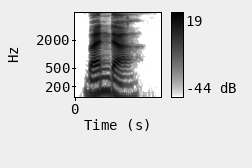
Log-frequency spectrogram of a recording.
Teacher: the final R is silent in many Malay accents, including the mainstream Johor-Riau Selangor Malay.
